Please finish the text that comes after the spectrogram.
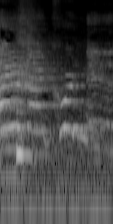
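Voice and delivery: high laughing, near tears. Real, not acted. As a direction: laugh through the words. Laughing at own failed run.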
